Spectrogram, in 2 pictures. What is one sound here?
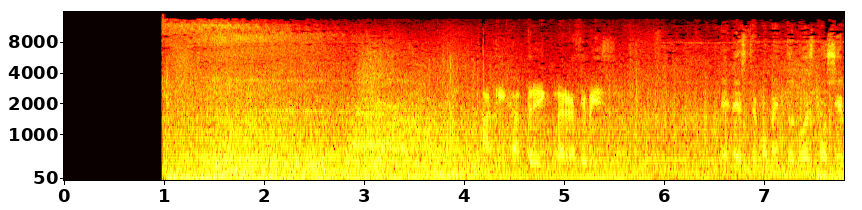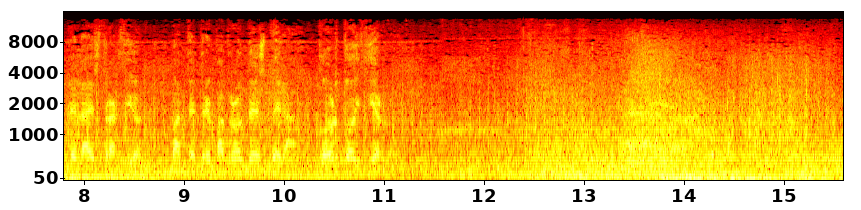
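A helicopter engine drones steadily from close by.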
